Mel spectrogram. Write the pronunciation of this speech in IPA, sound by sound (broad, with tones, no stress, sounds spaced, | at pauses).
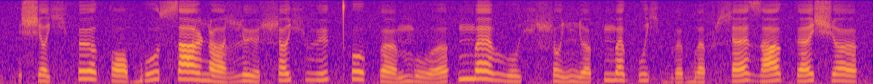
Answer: ɕ ɐ˧˩˧ ç h ø˥˧ ə̯ k ɔ˨˩ b u˧˥˧ s a˥˧ ə̯ ɳ ɐ˨˩ ɮ y˧˩˧ ɬ œ˧˥˧ ç v y˧˥˧ t̪ʰ ʊ˥˩ k œ˧˩˧ m u˧˩˧ ə̯ | m ɛ˥˧ v u˨˩ ç ɬ ʊ˧˩˧ ɲ œ˩˧ f m ɛ˥˩ kʷ ɛ˥˩ ç b ø˩˧ b ɛ˨˩ f ɬ ɛ˧˥˧ z a˧˥˧ ə̯ k ɛ˧˥˧ ɕ œ˥˧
